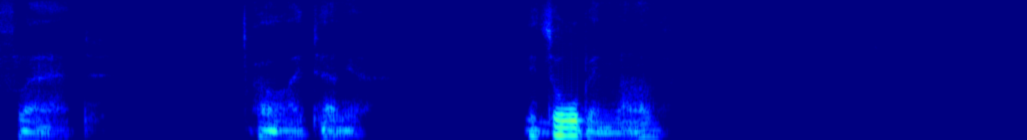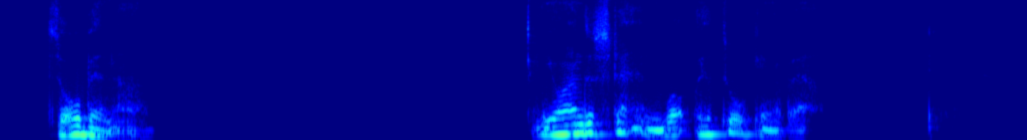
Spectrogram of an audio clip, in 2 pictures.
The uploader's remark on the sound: Malaysia Meets (Zoom)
